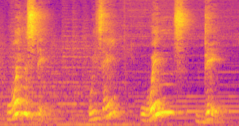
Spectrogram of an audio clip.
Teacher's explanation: So the word is spelled as Wednesday, where the D is silent.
